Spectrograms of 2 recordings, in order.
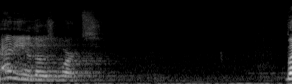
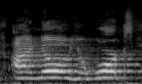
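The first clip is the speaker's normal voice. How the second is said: louder, slow, rising pulpit cry; loud slow proclamation; 3 semitones higher, 9 dB louder, slower than usual. Acted. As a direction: proclaim each word to the churches. Quoted verse, loud and slow.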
